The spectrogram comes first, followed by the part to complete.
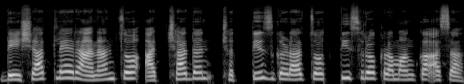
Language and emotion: Goan Konkani, neutral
